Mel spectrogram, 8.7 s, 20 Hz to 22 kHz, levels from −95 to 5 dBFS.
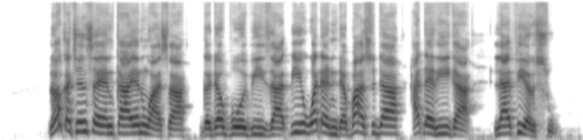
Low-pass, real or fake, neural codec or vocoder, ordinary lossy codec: none; fake; autoencoder, 48 kHz, 128 numbers a frame, DAC-VAE, trained on Japanese speech; none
